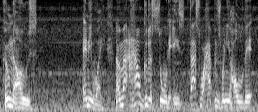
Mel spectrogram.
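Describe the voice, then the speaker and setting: An actor playing a blunt, brash young British soldier in a video game cutscene, talking in a colloquial, blokey way. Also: male voice, fairly high pitch, lively intonation, moderate pace, natural voice. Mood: puzzled, casual. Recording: game music under the voice. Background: loud background music.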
